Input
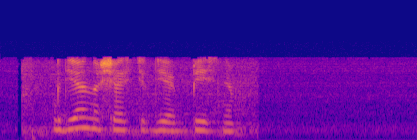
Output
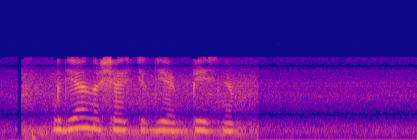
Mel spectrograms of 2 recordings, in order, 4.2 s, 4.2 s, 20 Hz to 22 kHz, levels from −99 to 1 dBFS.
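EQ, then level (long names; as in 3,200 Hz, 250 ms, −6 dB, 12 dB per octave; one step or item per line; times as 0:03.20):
spectral tilt −2 dB per octave
phaser with its sweep stopped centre 1,600 Hz, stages 4
+8.0 dB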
